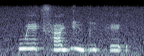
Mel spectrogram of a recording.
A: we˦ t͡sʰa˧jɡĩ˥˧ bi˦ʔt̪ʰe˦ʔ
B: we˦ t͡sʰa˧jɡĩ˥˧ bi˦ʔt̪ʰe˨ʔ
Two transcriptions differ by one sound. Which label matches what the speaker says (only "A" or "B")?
A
